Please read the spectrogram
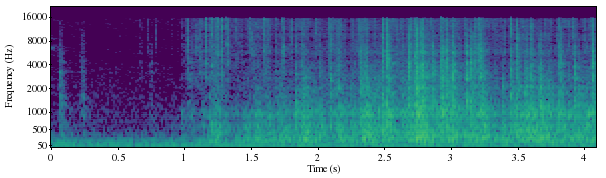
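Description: Plastic hamster exercise wheel spinning fast under a running hamster: a rapid, continuous clicking rattle that starts about a second in and grows louder.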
